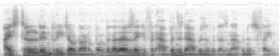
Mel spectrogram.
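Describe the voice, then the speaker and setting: A man, a startup founder on a podcast, telling his story in a measured way with lots of fillers and hedges. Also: lowish voice. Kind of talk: casual interview storytelling.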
